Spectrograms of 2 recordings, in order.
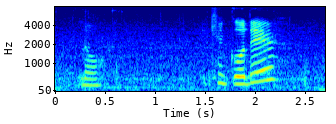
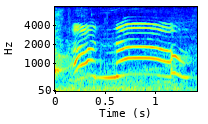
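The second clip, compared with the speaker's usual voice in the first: high, drawn-out cry of dismay; alarmed cry; 8 semitones higher than usual. Real, not acted. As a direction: wail it in sudden alarm. Calling out in game alarm.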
